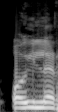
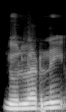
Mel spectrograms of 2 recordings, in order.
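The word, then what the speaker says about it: Euler: ऑइलर हां वैसे इसके नाम को प्रोनाउंस करते हैं। ऑइलर यूलर नहीं ऑयलर।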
